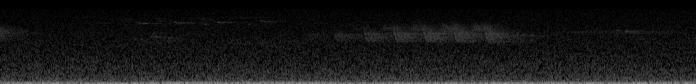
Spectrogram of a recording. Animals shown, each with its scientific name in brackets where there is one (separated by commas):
Blackburnian Warbler (Setophaga fusca), Red-eyed Vireo (Vireo olivaceus), Ovenbird (Seiurus aurocapilla)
